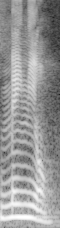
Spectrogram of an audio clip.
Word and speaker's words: Maignan: In France, his name is pronounced Mano, right?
